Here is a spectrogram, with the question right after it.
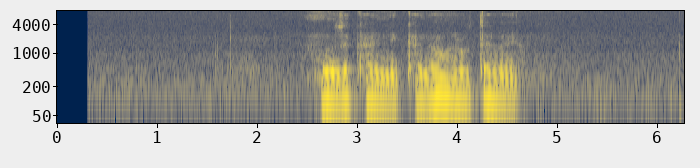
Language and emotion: Russian, neutral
